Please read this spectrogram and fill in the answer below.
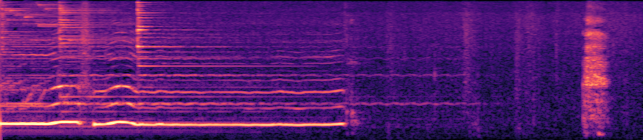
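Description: A male singer holds a long final note into a handheld microphone, with small melodic turns early on, over a quiet backing track. The voice stops about three and a half seconds in, the backing dies away about a second later, and there is a brief knock at the very end.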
